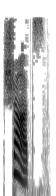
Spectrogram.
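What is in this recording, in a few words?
"shots", British English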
